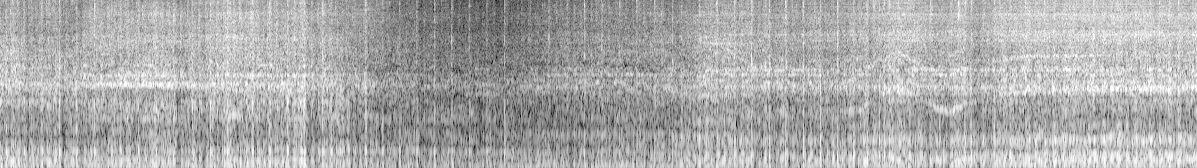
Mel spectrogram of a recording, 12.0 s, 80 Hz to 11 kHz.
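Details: Honda CBR600 engine at steady idle with a light, loosely regular tick over its drone; ticking cannot be heard under deceleration, cause unknown.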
